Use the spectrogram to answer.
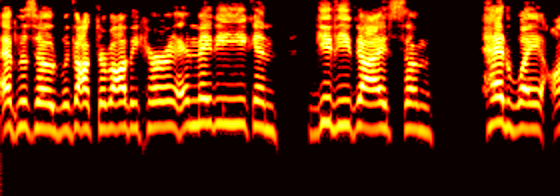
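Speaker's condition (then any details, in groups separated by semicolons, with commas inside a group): Cerebral palsy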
